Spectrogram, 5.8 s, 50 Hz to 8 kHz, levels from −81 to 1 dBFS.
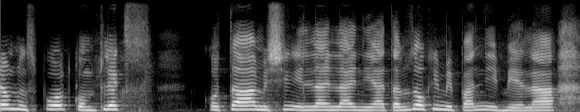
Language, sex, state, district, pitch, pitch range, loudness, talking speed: Mizo, female, Mizoram, Aizawl, 235 Hz, 215-270 Hz, -17 LUFS, 195 wpm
